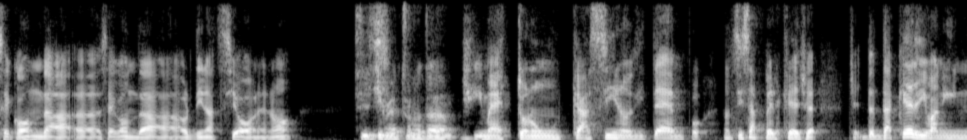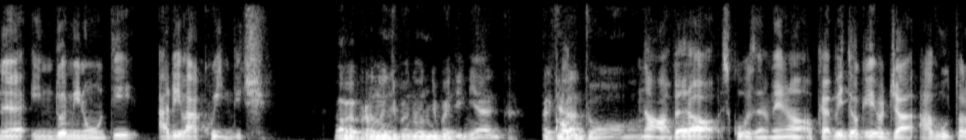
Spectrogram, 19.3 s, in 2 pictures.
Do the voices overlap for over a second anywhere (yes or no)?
no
